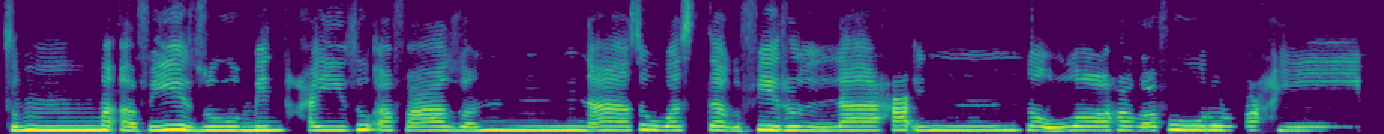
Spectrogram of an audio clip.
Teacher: وَاسْتَغْفِرُ اللَّهَ پر ورش کے لیے ترقیق الراء ہے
